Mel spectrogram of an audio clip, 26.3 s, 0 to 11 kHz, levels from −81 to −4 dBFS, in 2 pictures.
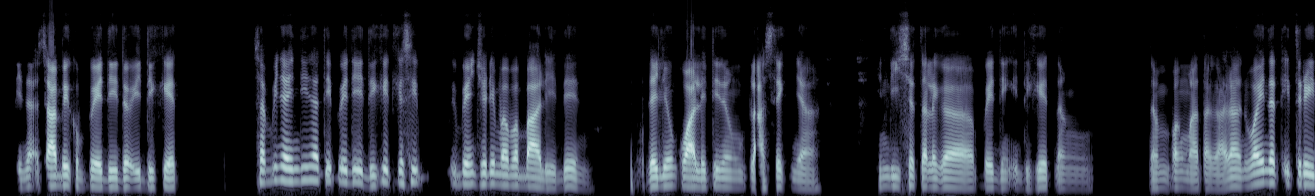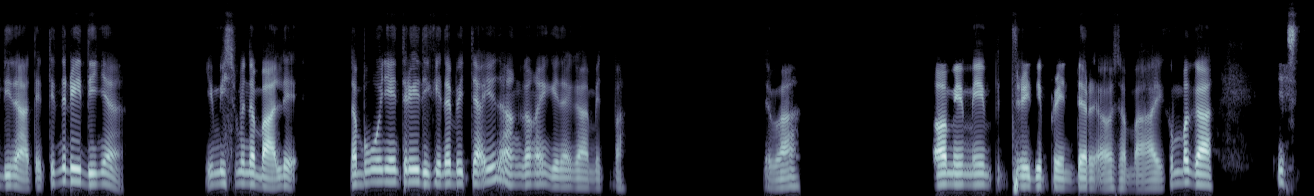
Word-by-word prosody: pina 105 +2 -5
sabi 120 0 +6
ko 115 - -7
puwede 105 -1 +2
daw - - +2
idikit. 100 0 -1 0.7
Sabi 160 +4 -1
niya 175 - +6
hindi 175 +2 -2
natin 180 - 0
puwede 160 0 0
idikit 120 +7 -2
kasi 155 +2 -3 0.3
eventually 140 0 -1
mababali 110 -7 +3
din 95 -8 -5 0.5
dahil 115 +4 +3
'yong 120 - -6
quality 110 -2 +4
ng 100 -2 -9
plastic 95 +3 -2
niya 90 -5 -6 0.6
hindi 115 0 -7
siya 120 +3 -3
talaga 100 -3 +1
puwedeng 100 0 -4
idikit 105 +3 -4
ng 85 -2 -12 0.6
ng 95 0 -5
pangmatagalan. 95 +2 -2
Why 140 +3 +5
not 155 -1 +2
i-3D 125 -3 -1
natin. 95 -5 0
Trinidi 165 -3 +2
niya 140 -1 -3 0.8
yung 135 +2 -6
mismo 145 0 -4
nabali. 120 -5 +4 0.5
Nabuo 150 +5 0
niya 165 - +2
yung - - -25
3D, 165 -3 +3
kinabit 145 +1 -1
niya, - - +3
ayun 180 +3 -1
na - - +2
hanggang 130 +1 -3
ngayon 135 - -2
ginagamit 105 -3 -4
pa. - - -10 1.4
Di - - -12
ba? 100 +4 -3 1.4
Oo, 135 - +10
may 135 0 +4
may 135 0 +1 0.2
3D 115 -1 +1
printer, 105 -1 0 0.2
oo, 95 - -2
sa 95 -2 -7
bahay. 90 +3 -3
Kumbaga 140 - +5 0.7
it's - - -3
115 Hz, 145 wpm, -24 LUFS, 100-140 Hz, 1.4 s, Oo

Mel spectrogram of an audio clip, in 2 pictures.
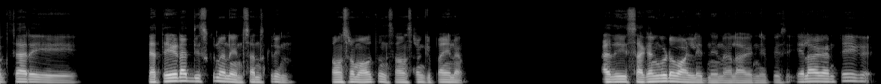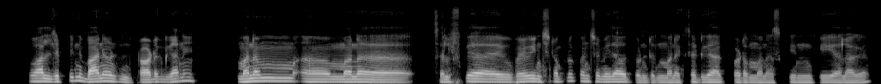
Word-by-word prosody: ఒకసారి 120 +2 +2 1.1
గతేడాది 155 +6 +7
తీసుకున్నాను 145 -1 +1
నేను 100 -3 -1
సన్ 110 -1 +1
స్క్రీన్. 115 -6 -4 0.4
సంవత్సరం 115 +1 +2
అవుతుంది. 115 -2 -1
సంవత్సరానికి 105 0 -2
పైన. 110 -1 +2 1.5
అది 120 +1 +4
సగం 120 +3 +4
కూడా 145 -1 +6
వాడలేదు 105 -5 +1
నేను 95 0 -4
అలాగని 95 0 -4
జెప్పేసి. 95 0 -11
ఎలాగంటే 135 +2 +1 0.7
వాళ్ళు 140 0 +4
జెప్పింది 170 +7 -2
బానే 135 +4 +5
ఉంటుంది 120 -6 -4
ప్రొడక్ట్ 115 +1 0
గాని, 165 +6 -1 0.5
మనం 150 +4 +4 0.4
ఆహ్, 125 0 +2
మన 120 0 +2 0.8
సెల్ఫ్‌గా 125 +3 -1 0.3
ఉపయోగించినప్పుడు 130 +4 -2
కొంచెం 135 -1 -3
ఇదవుతూ 120 -2 +1
ఉంటుంది. 100 0 -6
మనకు 100 -1 -4
సెట్ 110 0 -4
గాకపోవడం 100 0 -4
మన 100 - -5
స్కిన్‌కి 100 -1 -7
అలాగా. 95 +3 -4
120 Hz, 130 wpm, -22 LUFS, 105-130 Hz, 1.5 s, గతేడాది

